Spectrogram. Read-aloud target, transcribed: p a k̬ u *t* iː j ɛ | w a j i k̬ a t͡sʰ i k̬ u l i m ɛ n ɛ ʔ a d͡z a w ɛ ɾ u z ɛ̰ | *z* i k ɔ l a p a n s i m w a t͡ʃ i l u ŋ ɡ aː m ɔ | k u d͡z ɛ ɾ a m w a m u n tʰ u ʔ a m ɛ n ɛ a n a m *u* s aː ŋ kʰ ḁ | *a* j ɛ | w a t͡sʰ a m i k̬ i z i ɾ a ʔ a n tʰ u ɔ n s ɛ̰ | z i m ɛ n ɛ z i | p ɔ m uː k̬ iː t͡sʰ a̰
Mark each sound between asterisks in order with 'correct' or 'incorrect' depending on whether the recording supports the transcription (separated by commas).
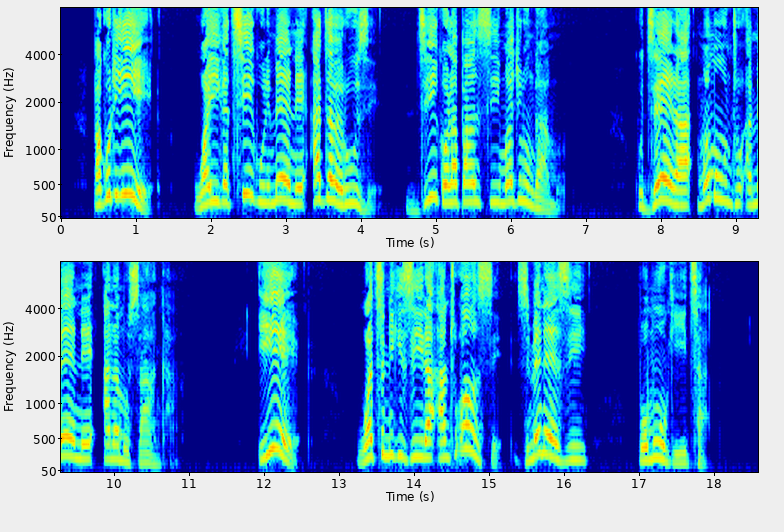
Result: correct, incorrect, correct, incorrect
